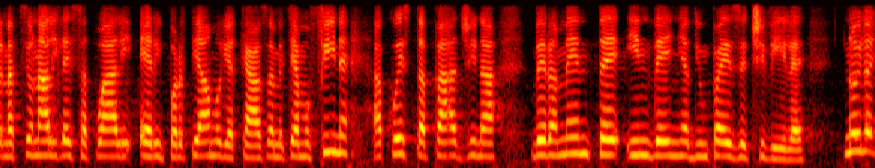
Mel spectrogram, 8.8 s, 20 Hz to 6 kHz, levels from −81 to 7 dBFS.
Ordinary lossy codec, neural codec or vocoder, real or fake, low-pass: none; codec, 16 kHz, 0.7 kbps, FocalCodec; fake; 5.4 kHz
